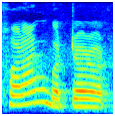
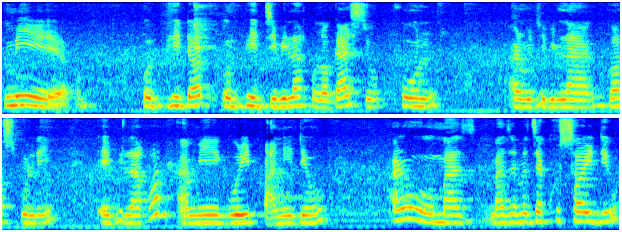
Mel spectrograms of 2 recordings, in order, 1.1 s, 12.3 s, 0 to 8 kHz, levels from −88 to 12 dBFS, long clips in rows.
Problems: constant background noise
